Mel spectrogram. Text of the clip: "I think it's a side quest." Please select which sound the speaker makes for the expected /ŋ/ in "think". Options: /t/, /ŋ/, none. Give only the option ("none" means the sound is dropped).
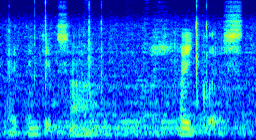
/ŋ/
